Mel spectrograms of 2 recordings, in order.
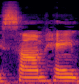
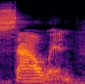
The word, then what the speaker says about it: Samhain: Some people say Samhain, but it's pronounced Samhain.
